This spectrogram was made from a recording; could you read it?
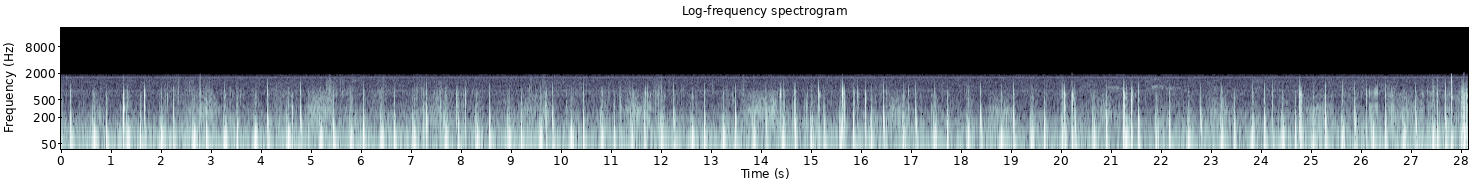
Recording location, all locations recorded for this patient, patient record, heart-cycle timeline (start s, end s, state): aortic valve (AV)
aortic valve (AV)+pulmonary valve (PV)+tricuspid valve (TV)+mitral valve (MV)
#Age: Child
#Sex: Male
#Height: 131.0 cm
#Weight: 32.5 kg
#Pregnancy status: False
#Murmur: Absent
#Murmur locations: nan
#Most audible location: nan
#Systolic murmur timing: nan
#Systolic murmur shape: nan
#Systolic murmur grading: nan
#Systolic murmur pitch: nan
#Systolic murmur quality: nan
#Diastolic murmur timing: nan
#Diastolic murmur shape: nan
#Diastolic murmur grading: nan
#Diastolic murmur pitch: nan
#Diastolic murmur quality: nan
#Outcome: Abnormal
#Campaign: 2014 screening campaign
0.00	0.47	unannotated
0.47	0.62	diastole
0.62	0.76	S1
0.76	0.88	systole
0.88	1.00	S2
1.00	1.28	diastole
1.28	1.42	S1
1.42	1.58	systole
1.58	1.68	S2
1.68	1.96	diastole
1.96	2.10	S1
2.10	2.24	systole
2.24	2.32	S2
2.32	2.62	diastole
2.62	2.76	S1
2.76	2.88	systole
2.88	3.00	S2
3.00	3.24	diastole
3.24	3.36	S1
3.36	3.50	systole
3.50	3.58	S2
3.58	3.86	diastole
3.86	3.98	S1
3.98	4.12	systole
4.12	4.22	S2
4.22	4.52	diastole
4.52	4.64	S1
4.64	4.78	systole
4.78	4.86	S2
4.86	5.16	diastole
5.16	5.28	S1
5.28	5.42	systole
5.42	5.54	S2
5.54	5.76	diastole
5.76	5.88	S1
5.88	6.02	systole
6.02	6.12	S2
6.12	6.38	diastole
6.38	6.50	S1
6.50	6.64	systole
6.64	6.74	S2
6.74	7.04	diastole
7.04	7.14	S1
7.14	7.28	systole
7.28	7.38	S2
7.38	7.66	diastole
7.66	7.78	S1
7.78	7.92	systole
7.92	8.02	S2
8.02	8.28	diastole
8.28	8.42	S1
8.42	8.56	systole
8.56	8.66	S2
8.66	8.92	diastole
8.92	9.04	S1
9.04	9.18	systole
9.18	9.28	S2
9.28	9.56	diastole
9.56	9.68	S1
9.68	9.82	systole
9.82	9.92	S2
9.92	10.18	diastole
10.18	10.30	S1
10.30	10.42	systole
10.42	10.52	S2
10.52	10.78	diastole
10.78	10.90	S1
10.90	11.04	systole
11.04	11.14	S2
11.14	11.40	diastole
11.40	11.50	S1
11.50	11.64	systole
11.64	11.74	S2
11.74	11.98	diastole
11.98	12.10	S1
12.10	12.24	systole
12.24	12.34	S2
12.34	12.60	diastole
12.60	12.72	S1
12.72	12.84	systole
12.84	12.94	S2
12.94	13.22	diastole
13.22	13.34	S1
13.34	13.46	systole
13.46	13.56	S2
13.56	13.82	diastole
13.82	13.94	S1
13.94	14.08	systole
14.08	14.18	S2
14.18	14.40	diastole
14.40	14.52	S1
14.52	14.66	systole
14.66	14.76	S2
14.76	14.98	diastole
14.98	15.10	S1
15.10	15.24	systole
15.24	15.34	S2
15.34	15.58	diastole
15.58	15.70	S1
15.70	15.82	systole
15.82	15.92	S2
15.92	16.18	diastole
16.18	16.28	S1
16.28	16.44	systole
16.44	16.54	S2
16.54	16.82	diastole
16.82	16.92	S1
16.92	17.08	systole
17.08	17.18	S2
17.18	17.44	diastole
17.44	17.56	S1
17.56	17.70	systole
17.70	17.80	S2
17.80	18.12	diastole
18.12	18.22	S1
18.22	18.38	systole
18.38	18.46	S2
18.46	18.78	diastole
18.78	18.90	S1
18.90	19.04	systole
19.04	19.14	S2
19.14	19.40	diastole
19.40	19.50	S1
19.50	19.64	systole
19.64	19.74	S2
19.74	20.00	diastole
20.00	20.14	S1
20.14	20.24	systole
20.24	20.34	S2
20.34	20.62	diastole
20.62	20.74	S1
20.74	20.88	systole
20.88	20.98	S2
20.98	21.24	diastole
21.24	21.38	S1
21.38	21.54	systole
21.54	21.62	S2
21.62	21.90	diastole
21.90	22.00	S1
22.00	22.14	systole
22.14	22.24	S2
22.24	22.52	diastole
22.52	22.64	S1
22.64	22.78	systole
22.78	22.86	S2
22.86	23.18	diastole
23.18	23.30	S1
23.30	23.44	systole
23.44	23.54	S2
23.54	23.80	diastole
23.80	23.90	S1
23.90	24.06	systole
24.06	24.14	S2
24.14	24.40	diastole
24.40	24.52	S1
24.52	24.74	systole
24.74	24.86	S2
24.86	25.02	diastole
25.02	25.12	S1
25.12	25.28	systole
25.28	25.36	S2
25.36	25.60	diastole
25.60	25.72	S1
25.72	25.86	systole
25.86	25.96	S2
25.96	26.22	diastole
26.22	26.32	S1
26.32	26.46	systole
26.46	26.56	S2
26.56	26.82	diastole
26.82	26.94	S1
26.94	27.08	systole
27.08	27.16	S2
27.16	27.42	diastole
27.42	28.14	unannotated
